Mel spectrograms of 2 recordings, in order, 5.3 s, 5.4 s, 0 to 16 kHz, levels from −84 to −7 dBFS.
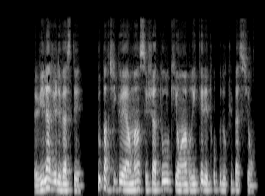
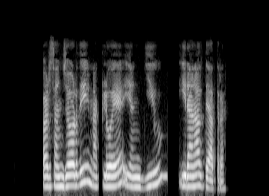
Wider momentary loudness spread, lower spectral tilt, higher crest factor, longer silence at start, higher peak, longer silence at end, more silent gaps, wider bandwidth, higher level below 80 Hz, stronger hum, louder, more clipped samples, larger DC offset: about the same, 12 LU vs 10 LU; second, -5.5 dB/octave vs -7 dB/octave; about the same, 20 dB vs 16 dB; second, 0.7 s vs 0.85 s; about the same, -4 dBFS vs -2 dBFS; second, 0.2 s vs 0.9 s; second, 1.81-1.96 s vs 2.00-2.04 s, 3.38-3.57 s; first, 11.5 kHz vs 7.4 kHz; about the same, -60 dBFS vs -62 dBFS; neither; second, -22 LUFS vs -18 LUFS; neither; neither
